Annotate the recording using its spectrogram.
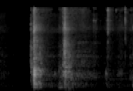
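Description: Handling noise from a wristwatch's steel link bracelet in gloved hands: one sharp click about half a second in, then a softer click a moment later.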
